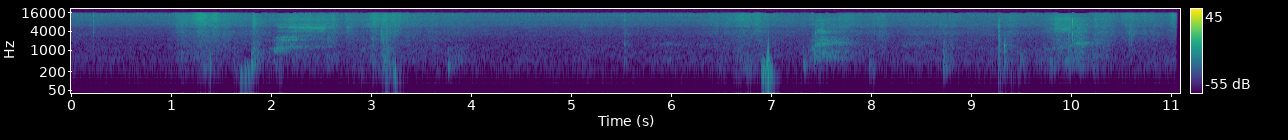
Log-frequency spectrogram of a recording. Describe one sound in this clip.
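A man makes short, breathy vocal sounds close by.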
